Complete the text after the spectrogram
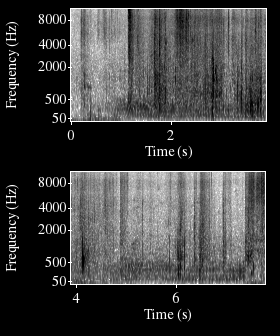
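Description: A fabric ground sheet rustles and crinkles as it is spread out by hand.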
